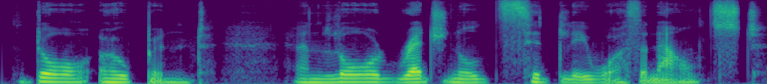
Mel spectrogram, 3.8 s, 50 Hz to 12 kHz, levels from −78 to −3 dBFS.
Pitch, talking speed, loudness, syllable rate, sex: 135 Hz, 140 wpm, -20 LUFS, 4.9 syllables/s, female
